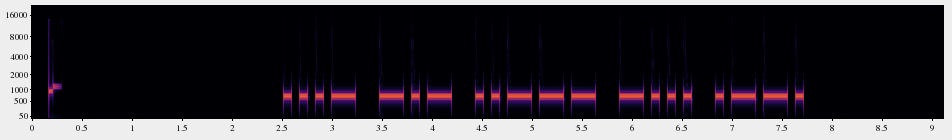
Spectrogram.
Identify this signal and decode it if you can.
Morse code, heard as a keyed tone, about 15 wpm, 700 Hz. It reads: VK2BP
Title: DXCC-100 Call Signs - 5 Characters - Repeated 2x - 15wpm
